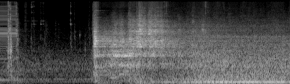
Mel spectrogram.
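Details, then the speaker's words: 1985 Jeep Cherokee Chief two-door, carburetor probably rebuilt, new exhaust: quick crank, catches at once and settles into a steady, even idle; normal cold start. "starts right up carburetor is in great condition I think it was rebuilt the engine sounds great it runs really well it's got a new exhaust on the thing man Idol's great"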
